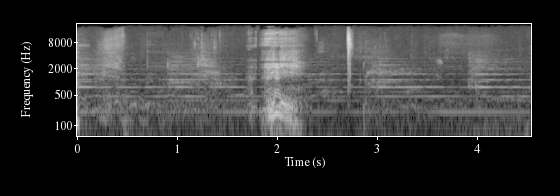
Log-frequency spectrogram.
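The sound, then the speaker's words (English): Church bells ring with a steady, sustained tone and lingering overtones, joined by a brief louder burst midway and a sharp click, with faint background murmur. “Once these bells stop, I will finish.”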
